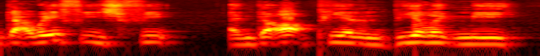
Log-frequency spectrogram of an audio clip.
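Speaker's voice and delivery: ordinary talk, nothing marked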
